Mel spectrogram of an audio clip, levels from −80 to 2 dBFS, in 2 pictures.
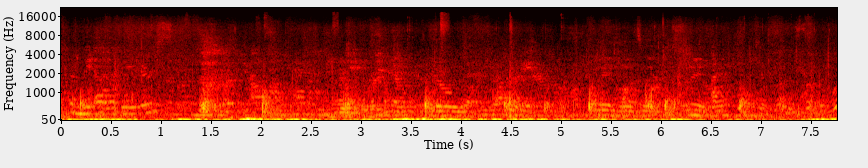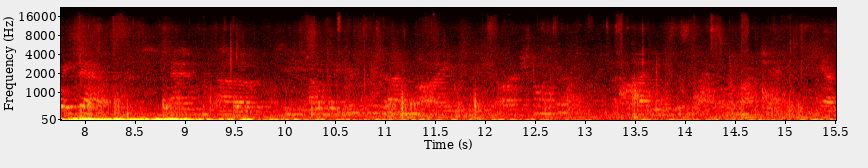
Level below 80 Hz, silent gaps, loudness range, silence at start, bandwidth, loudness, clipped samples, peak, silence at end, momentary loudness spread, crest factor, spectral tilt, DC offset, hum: -28 dBFS; none; 5 LU; 0 s; 15.5 kHz; -33 LUFS; under 0.1%; -6 dBFS; 0 s; 8 LU; 18 dB; -5.5 dB/octave; under 0.1%; none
